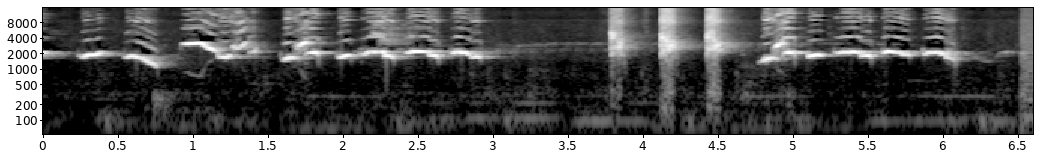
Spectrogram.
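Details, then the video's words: Shama lure song for drawing out singing: bouncing whistled phrases repeated in short bursts, broken by a few harsh, scratchy bursts, then more lilting whistles. "HARUSNYA PANCINGAN ITU BEGINI AGAR MURAI GAMPANG BUNYI✅✅ MURAI BATU GACOR"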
